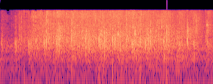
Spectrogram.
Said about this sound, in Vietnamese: Nếu các con thấy rằng là việc học theo thói quen nói chân thật, sống chân thật, ứng xử chân thật là tốt cho mình và mình có thể làm được, thì hãy dâng cao tràng pháo tay thật lớn.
